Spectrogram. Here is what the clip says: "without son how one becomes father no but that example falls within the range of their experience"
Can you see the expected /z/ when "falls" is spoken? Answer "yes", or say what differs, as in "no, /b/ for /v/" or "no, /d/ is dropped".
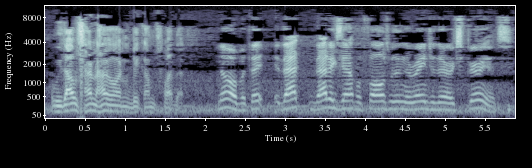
yes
